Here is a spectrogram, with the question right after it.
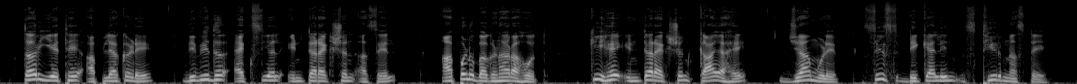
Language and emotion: Marathi, neutral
